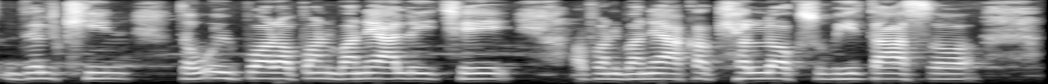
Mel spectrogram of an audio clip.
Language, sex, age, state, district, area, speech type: Maithili, female, 45-60, Bihar, Darbhanga, rural, spontaneous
